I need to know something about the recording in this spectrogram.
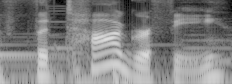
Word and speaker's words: photography: Photograph, the noun, stress on the first syllable, then photography, the art or hobby, stress moves to the second syllable, then photographic, the adjective, stress moves again to the third syllable.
